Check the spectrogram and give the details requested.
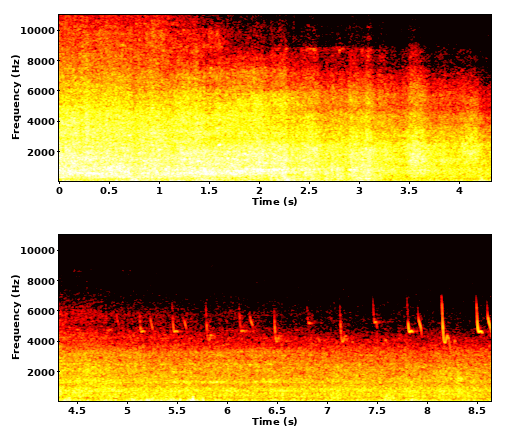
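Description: Freight train of bogie hopper wagons passing on an electrified line: the rumble and rail noise of the wagons fade away over the first few seconds as the end of the train goes by. A low, fading rail rumble is left after that.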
